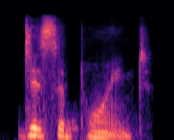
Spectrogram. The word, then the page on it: disappoint: Indian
